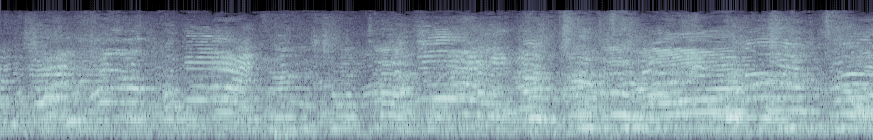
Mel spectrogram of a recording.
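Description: Several voices talking and calling out at once, overlapping without a break: spectators' chatter around a wrestling mat in a large room.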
